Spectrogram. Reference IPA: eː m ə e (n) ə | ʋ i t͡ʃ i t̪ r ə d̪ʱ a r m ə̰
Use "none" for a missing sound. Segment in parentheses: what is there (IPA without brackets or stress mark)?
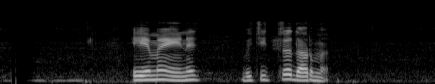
n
